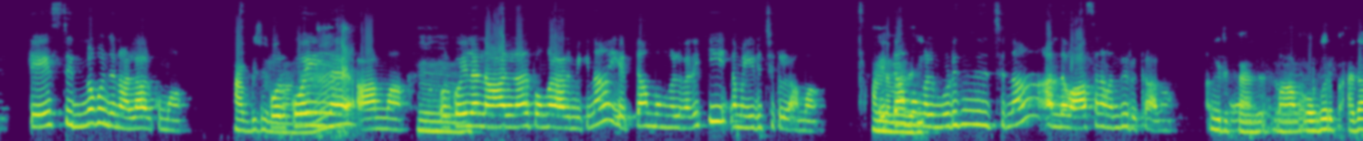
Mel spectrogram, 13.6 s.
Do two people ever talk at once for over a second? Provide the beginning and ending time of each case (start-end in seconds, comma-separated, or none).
none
